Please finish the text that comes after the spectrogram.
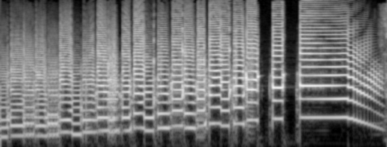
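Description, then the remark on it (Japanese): A voice drenched in echo and electronic processing chants in a rising, sing-song pattern, then holds a final bright, buzzy note that slowly trails away. “えー、エコーを入れてみました”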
